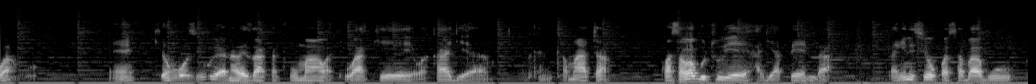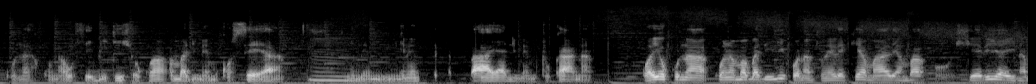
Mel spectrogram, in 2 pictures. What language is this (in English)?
Swahili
